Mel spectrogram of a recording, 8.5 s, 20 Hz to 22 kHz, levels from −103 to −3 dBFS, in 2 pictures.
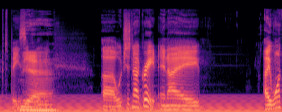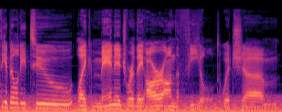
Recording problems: electrical hum; noticeable; throughout; 60 Hz, 20 dB below the speech

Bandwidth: 15.5 kHz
